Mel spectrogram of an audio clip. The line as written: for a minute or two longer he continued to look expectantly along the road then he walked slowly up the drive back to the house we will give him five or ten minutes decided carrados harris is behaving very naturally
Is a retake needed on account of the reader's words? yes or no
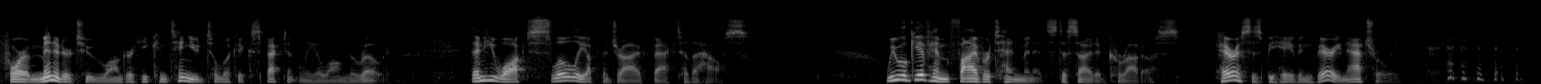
no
